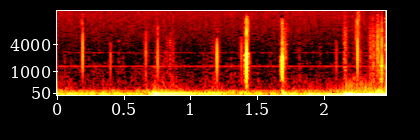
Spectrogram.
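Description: Stylus riding the run-out groove of a spinning vinyl LP after the last track: scattered clicks and pops over a low rumble, with a faint steady tone.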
